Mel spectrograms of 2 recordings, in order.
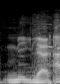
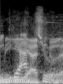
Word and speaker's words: Migliaccio: Migliaccio, acho que, é mesmo. Migliaccio, é, acho que assim é assim a, a, pronúncia.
